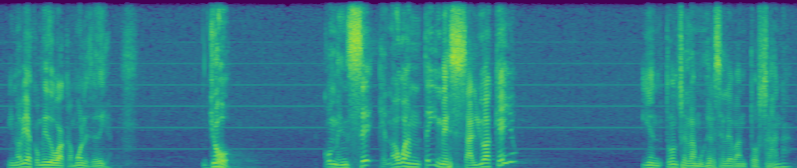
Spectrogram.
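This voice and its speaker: Delivering a sermon, a middle-aged man serving as pastor recounts a story in a mid-range voice, swinging from booming sections to hushed moments.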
